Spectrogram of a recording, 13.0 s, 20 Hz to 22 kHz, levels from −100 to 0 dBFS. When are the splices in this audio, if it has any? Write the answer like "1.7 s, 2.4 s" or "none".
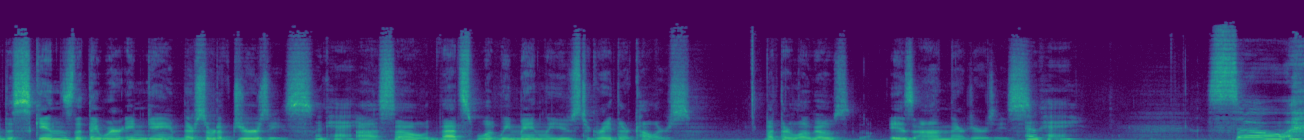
none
